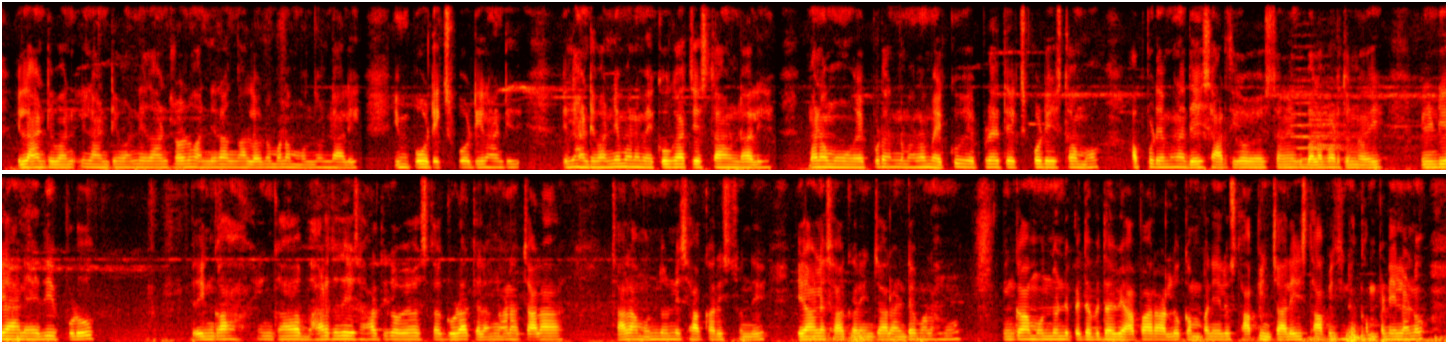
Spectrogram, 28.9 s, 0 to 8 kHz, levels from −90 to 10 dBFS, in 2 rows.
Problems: none marked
